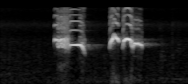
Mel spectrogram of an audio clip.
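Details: Two brief whistled phrases of an orange-headed thrush, used to lure other birds into singing, each a rich warbled note with a dipping slur, half a second apart.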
